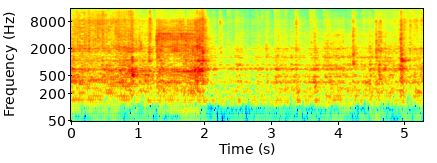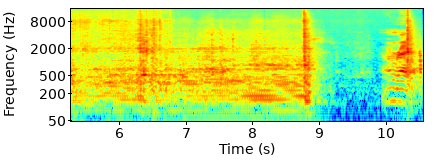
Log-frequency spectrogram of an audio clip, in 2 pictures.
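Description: A Cuisinart food processor fitted with its slicing blade cuts through a cucumber, giving a loud, busy clattering whir that runs for several seconds, then dips to near quiet before starting up again.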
